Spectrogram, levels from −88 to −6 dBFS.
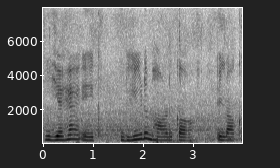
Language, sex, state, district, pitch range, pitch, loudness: Hindi, female, Haryana, Rohtak, 200-255 Hz, 215 Hz, -18 LUFS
